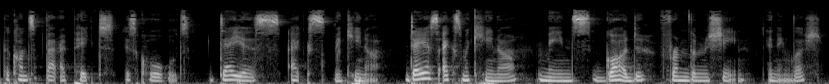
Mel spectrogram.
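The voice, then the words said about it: Put-on British accent. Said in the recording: “I'm going to have to morph into British, and I'm working on my British accent.”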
